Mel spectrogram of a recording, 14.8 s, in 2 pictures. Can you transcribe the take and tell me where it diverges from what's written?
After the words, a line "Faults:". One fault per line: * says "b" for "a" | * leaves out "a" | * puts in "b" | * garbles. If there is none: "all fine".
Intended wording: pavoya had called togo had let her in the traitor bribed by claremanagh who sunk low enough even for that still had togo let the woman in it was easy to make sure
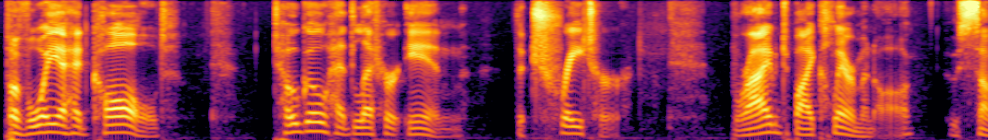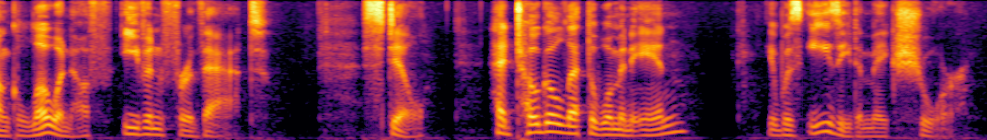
pavoya had called togo had let her in the traitor bribed by claremanagh who sunk low enough even for that still had togo let the woman in it was easy to make sure
Faults:
all fine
